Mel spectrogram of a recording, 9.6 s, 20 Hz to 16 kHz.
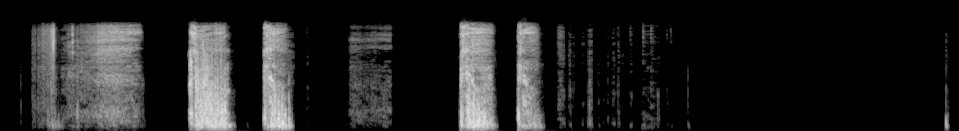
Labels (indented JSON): {
  "expert_labels": [
    {
      "quality": "ok",
      "cough_type": "dry",
      "dyspnea": false,
      "wheezing": false,
      "stridor": false,
      "choking": false,
      "congestion": false,
      "nothing": true,
      "diagnosis": "upper respiratory tract infection",
      "severity": "unknown"
    }
  ],
  "age": 20,
  "gender": "male",
  "respiratory_condition": false,
  "fever_muscle_pain": false,
  "status": "healthy"
}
